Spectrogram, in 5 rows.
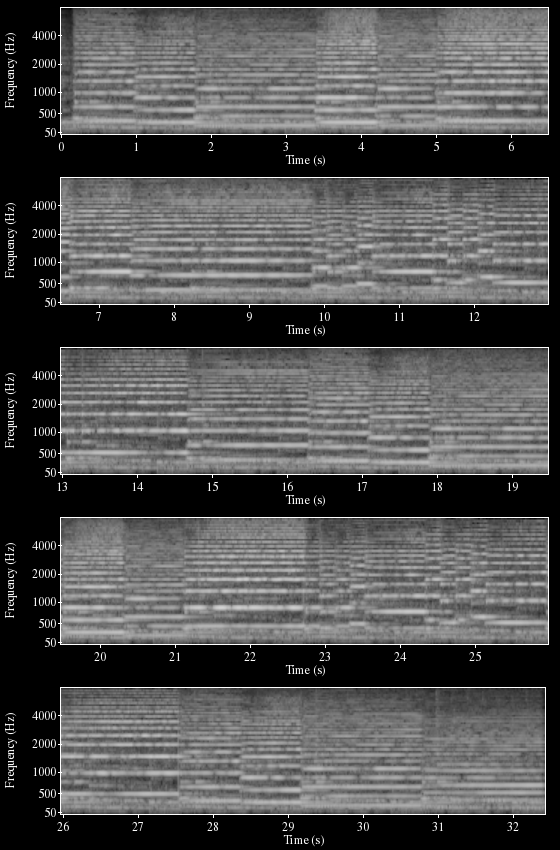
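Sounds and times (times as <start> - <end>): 
vigilant battle music: 0.2 - 32.4.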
